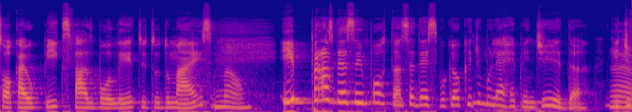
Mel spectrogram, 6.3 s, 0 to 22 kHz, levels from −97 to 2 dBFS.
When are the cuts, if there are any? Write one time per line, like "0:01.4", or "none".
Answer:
0:03.3
0:04.4
0:04.7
